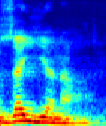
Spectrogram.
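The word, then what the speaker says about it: زَيَّنَ: So this will become zayyana. You put a shadda on the middle or tashdid on the middle letter, and when you pronounce it is zayyana.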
